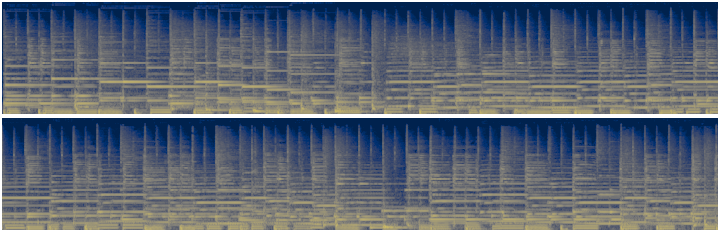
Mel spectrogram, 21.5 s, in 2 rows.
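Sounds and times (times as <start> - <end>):
flute: 0.0 - 21.4.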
